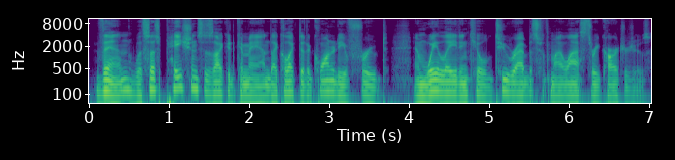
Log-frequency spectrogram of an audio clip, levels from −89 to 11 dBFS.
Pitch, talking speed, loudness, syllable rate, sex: 95 Hz, 215 wpm, -21 LUFS, 5.7 syllables/s, male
